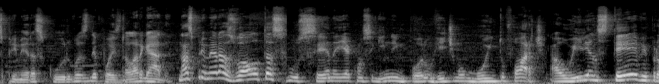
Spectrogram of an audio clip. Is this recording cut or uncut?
cut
